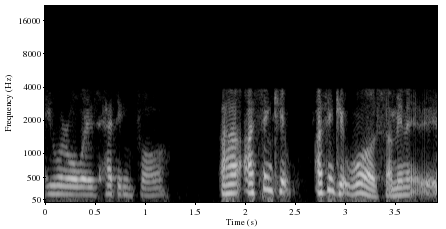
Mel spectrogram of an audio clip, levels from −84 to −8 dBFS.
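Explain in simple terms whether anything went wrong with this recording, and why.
The speech sounds buzzy and gravelly from start to finish, with nothing above 4 kHz. This is the GSM full-rate codec, which rebuilds the voice coarsely from a simple model.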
